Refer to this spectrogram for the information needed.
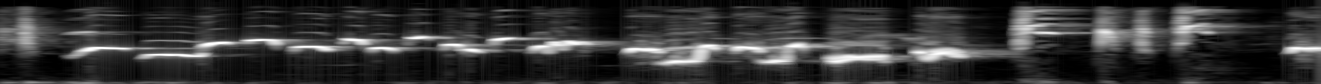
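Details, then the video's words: White-rumped shama singing a very strong 'tach' song meant to provoke other birds to fight: a rapid chain of clear, varied whistled notes, jumping up and down, ending in sharp high clicks and a final whistle. "Chòe lửa tạch cực mạnh để kích chim đấu"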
